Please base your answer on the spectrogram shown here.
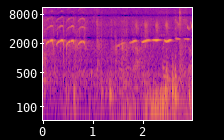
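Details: Red-billed scythebill (Campylorhamphus trochilirostris) by the Transpantaneira, Pantanal, Mato Grosso, Brazil, 23 August 2016, calling four quick arched whistles, then longer slurred high whistles, over low rumbling handling noise.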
